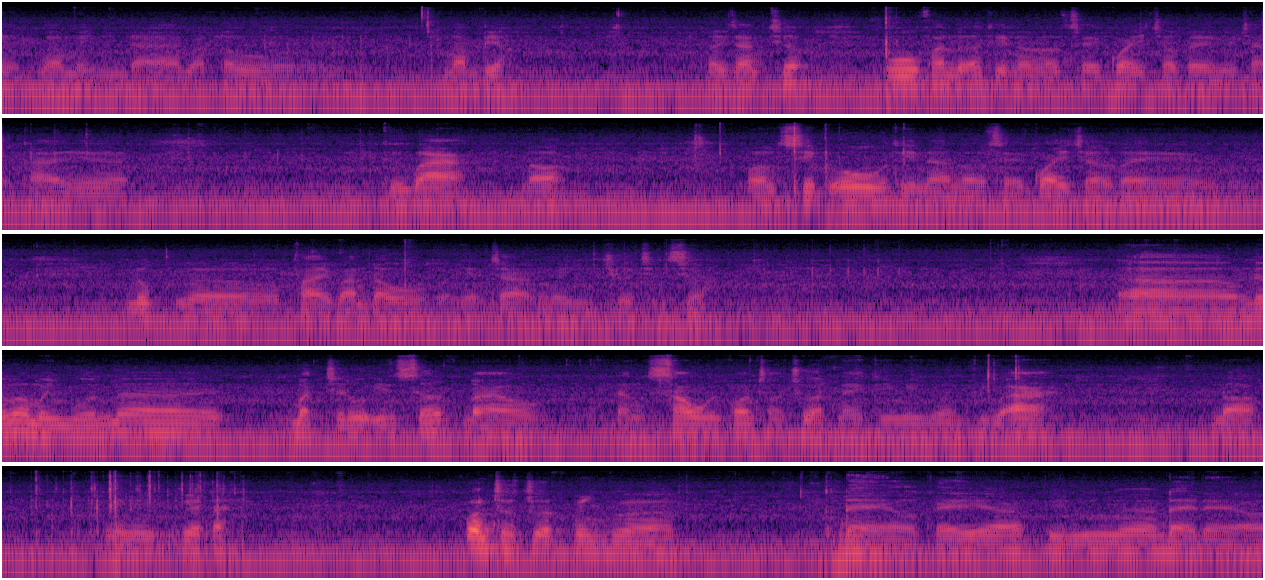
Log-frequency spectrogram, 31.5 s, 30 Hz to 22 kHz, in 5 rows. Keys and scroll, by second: 1.3-2.0 typing, 4.4 u, 6.2-10.4 typing, 15.5-18.0 typing, 23.8 typing, 25.1-26.8 typing.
